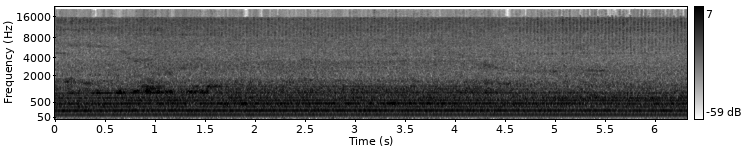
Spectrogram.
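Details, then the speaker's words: 2008 Weedeater 22-inch 500 series mower, engine model 10T502, after non-start repair work: steady even buzz at a fast unchanging pitch, no load; RPMs a little high, possibly left high for heavy cutting; throttle cable and a possibly bent screw to check. "okay it's um running the RPMs are a little high but I may send it out like this since it appears he's hacking and slashing some big stuff I may leave the RPMs a little higher"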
